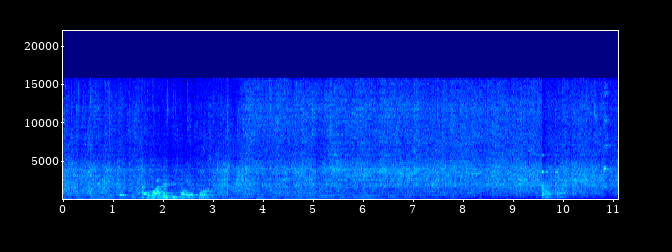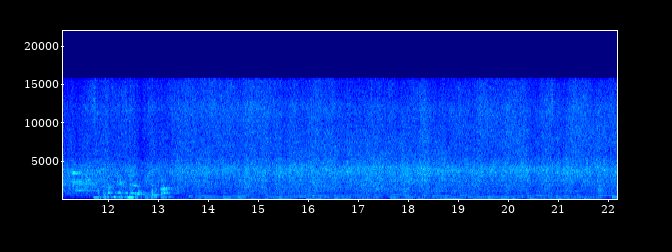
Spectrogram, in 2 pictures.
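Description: Chilli sauce and soy sauce sizzling in hot oil with chopped garlic and chillies in a metal kadai, stirred with a plastic spatula.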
